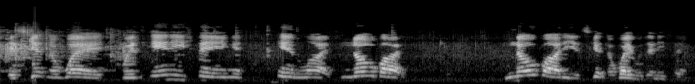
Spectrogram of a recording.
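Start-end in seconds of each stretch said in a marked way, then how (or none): none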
